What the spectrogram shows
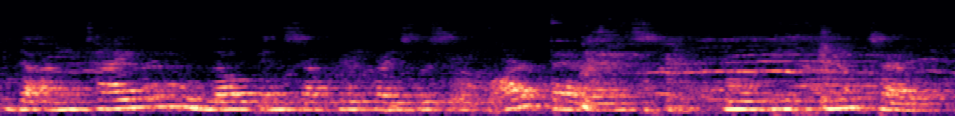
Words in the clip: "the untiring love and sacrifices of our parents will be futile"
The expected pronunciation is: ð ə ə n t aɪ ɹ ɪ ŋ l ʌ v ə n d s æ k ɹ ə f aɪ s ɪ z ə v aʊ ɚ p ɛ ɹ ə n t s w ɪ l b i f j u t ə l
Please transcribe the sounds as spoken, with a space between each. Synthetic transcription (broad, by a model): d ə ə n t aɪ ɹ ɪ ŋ l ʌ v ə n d s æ k ɹ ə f aɪ s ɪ s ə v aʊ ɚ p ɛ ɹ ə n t s w ɪ l b i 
